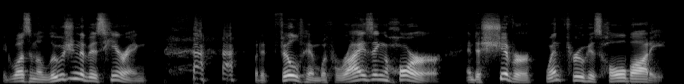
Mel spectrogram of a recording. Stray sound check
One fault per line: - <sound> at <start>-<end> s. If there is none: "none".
- laugh at 1.6-2.4 s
